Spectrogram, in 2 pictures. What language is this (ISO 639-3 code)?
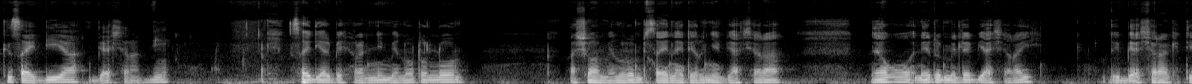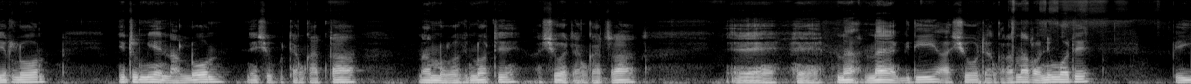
mas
